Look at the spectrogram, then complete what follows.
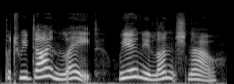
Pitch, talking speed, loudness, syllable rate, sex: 270 Hz, 205 wpm, -16 LUFS, 4.4 syllables/s, female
